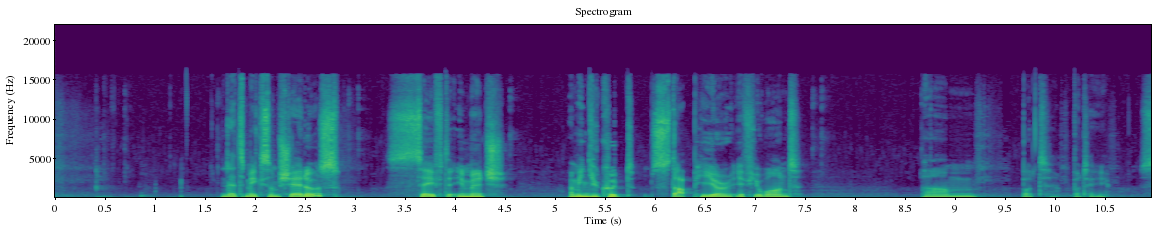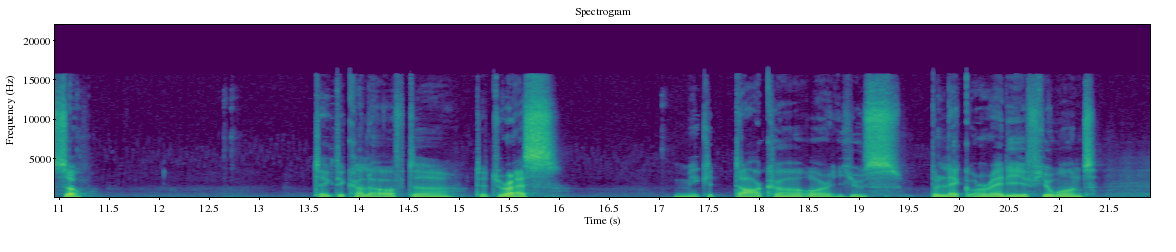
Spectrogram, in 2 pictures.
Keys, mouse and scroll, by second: 0.0-0.5 scroll up 3, 0.5-1.6 shift+middle drag, 1.6 click, 2.1-2.9 scroll down 1, 2.9-6.5 drag, 7.6-10.3 drag, 14.0 click, 15.6 click.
